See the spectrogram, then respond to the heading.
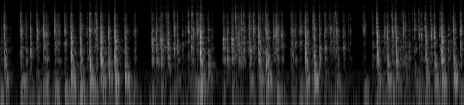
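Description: Fingertips of both hands type fast on a black plastic full-size Razer BlackWidow mechanical keyboard with clicky green switches, RGB backlight and a hollow case, resting on a desk mat. Bursts of rapid, bright, crisp clicks die away almost instantly, broken by short pauses between runs of typing.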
